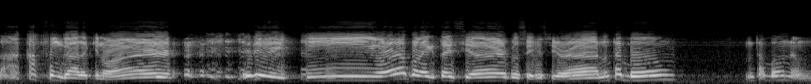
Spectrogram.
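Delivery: mock caipira countryside accent. Retelling how a caipira character speaks, in a rural São Paulo caipira accent. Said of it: "ele é caipira, ele tentou num sotaque do interior de São Paulo".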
